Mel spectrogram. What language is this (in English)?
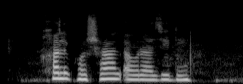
Pashto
